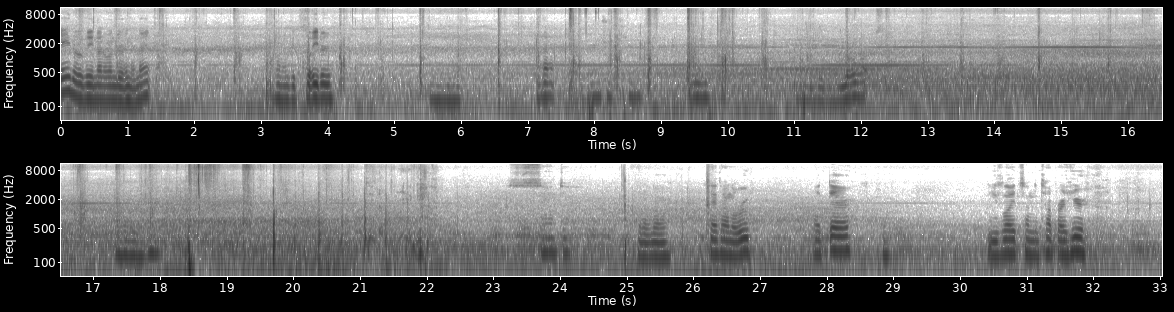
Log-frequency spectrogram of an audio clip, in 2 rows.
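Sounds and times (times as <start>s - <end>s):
faint steady hum: 0.0s - 33.0s
footsteps on dry grass: 0.1s - 21.6s
low voice sounds: 5.4s - 6.0s, 17.3s - 18.2s.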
